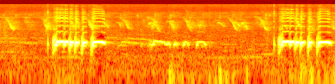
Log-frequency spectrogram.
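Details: Local zebra dove lure song meant to provoke rivals: a loud, clipped burst of quick cooing pulses, then a quieter wavering trill, then another sharp burst.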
